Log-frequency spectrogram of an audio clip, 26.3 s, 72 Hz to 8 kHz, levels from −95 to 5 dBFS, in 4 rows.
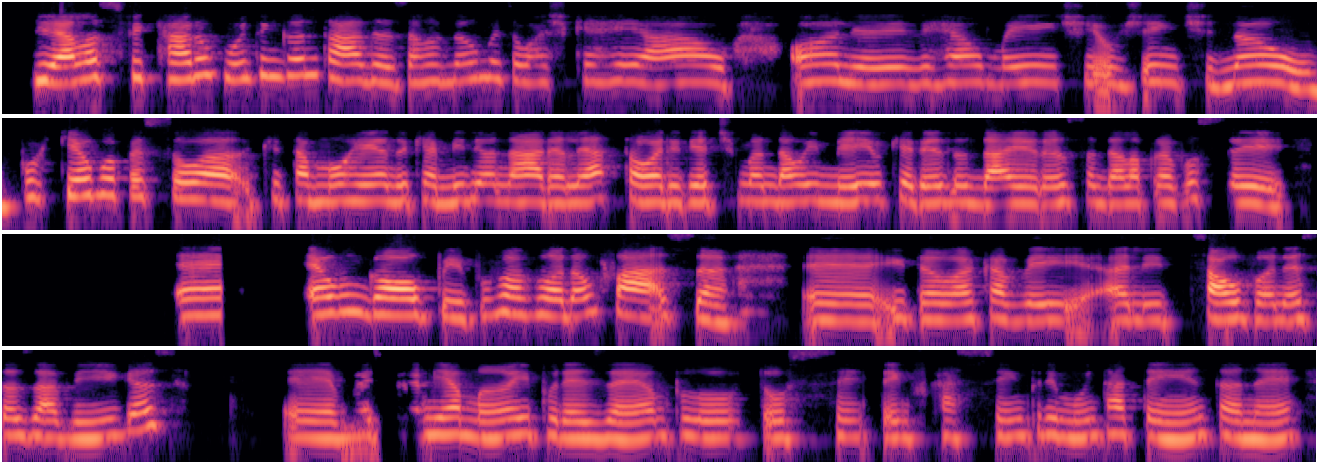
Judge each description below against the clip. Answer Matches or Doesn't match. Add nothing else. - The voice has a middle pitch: Doesn't match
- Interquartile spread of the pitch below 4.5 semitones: Matches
